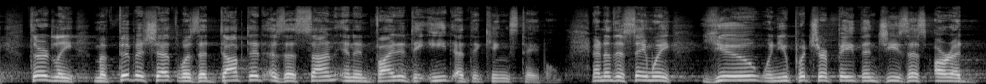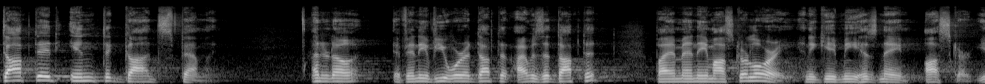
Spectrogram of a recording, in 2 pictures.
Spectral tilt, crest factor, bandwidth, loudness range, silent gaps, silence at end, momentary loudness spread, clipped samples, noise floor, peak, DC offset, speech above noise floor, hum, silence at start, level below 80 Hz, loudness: -4.5 dB/octave; 18 dB; 16 kHz; 6 LU; none; 0 s; 9 LU; under 0.1%; -55 dBFS; -2 dBFS; under 0.1%; 36 dB; none; 0 s; -64 dBFS; -19 LUFS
